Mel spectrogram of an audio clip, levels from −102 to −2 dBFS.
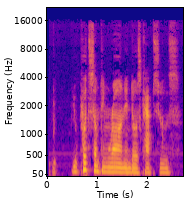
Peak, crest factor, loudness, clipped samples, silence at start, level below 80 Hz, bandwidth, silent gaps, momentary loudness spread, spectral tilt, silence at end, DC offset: -4 dBFS; 20 dB; -23 LUFS; under 0.1%; 0.1 s; -52 dBFS; 16.5 kHz; none; 13 LU; -5.5 dB/octave; 0.1 s; under 0.1%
